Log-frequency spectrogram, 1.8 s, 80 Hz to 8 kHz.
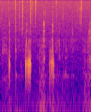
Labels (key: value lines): label: biophony, knock croak
recorder: SoundTrap 300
